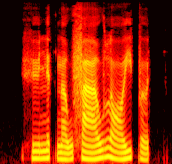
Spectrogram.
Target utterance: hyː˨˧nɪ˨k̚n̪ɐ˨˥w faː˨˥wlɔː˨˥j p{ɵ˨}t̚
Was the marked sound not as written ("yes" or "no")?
no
